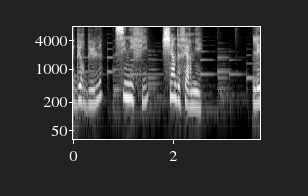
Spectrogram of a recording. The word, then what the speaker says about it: Boerboel: même joué un rôle le number ball prononcé burbure signifie chien de fermer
